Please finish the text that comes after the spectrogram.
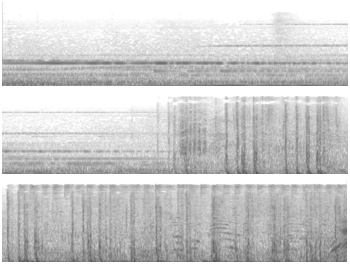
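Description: Horse hooves clip-clop in a rapid, loud running rhythm in Assassin's Creed Odyssey, following a calmer stretch with a sustained tonal hum, and a whinny is heard among the hoofbeats.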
